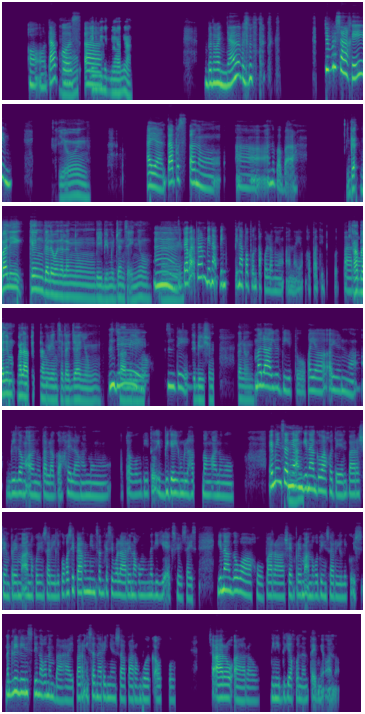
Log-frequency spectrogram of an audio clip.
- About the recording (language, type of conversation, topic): Filipino, podcast, Ano ang ginagawa mo para alagaan ang sarili mo kapag sobrang abala ka?
- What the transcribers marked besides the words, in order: laugh; other background noise; tapping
